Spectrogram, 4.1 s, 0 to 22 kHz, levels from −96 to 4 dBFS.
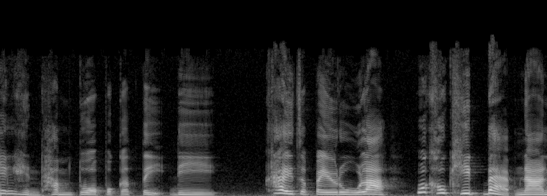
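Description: A speech recording with no technical faults to report.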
